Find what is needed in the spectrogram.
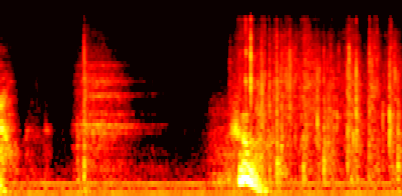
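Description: A man's loud sighing 'whew' about two and a half seconds in, falling in pitch, followed by faint rustling and clicking of a plastic Blu-ray case being handled.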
